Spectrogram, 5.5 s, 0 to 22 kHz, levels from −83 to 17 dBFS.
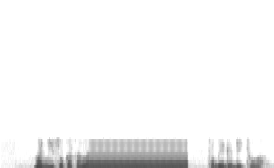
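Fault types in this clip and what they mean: Codec 2 vocoder: The speech was passed through a very low-rate digital-radio vocoder that keeps only pitch, voicing, energy and a rough spectral envelope, then rebuilds the sound from sine waves instead of preserving the original waveform. The damage is heavy, consistent with its top 3.2 kbit/s mode: the speech comes out robotic and buzzy throughout, with a synthetic quality, and nothing is present above 3.8 kHz.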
